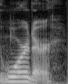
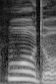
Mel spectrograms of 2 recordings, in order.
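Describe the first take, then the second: First: It is said in an American English accent. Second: It is said in a British English accent. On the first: The speaker calls it wrong. "An American accent, it's Warder" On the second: The speaker calls it right. "thinking in an English accent"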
